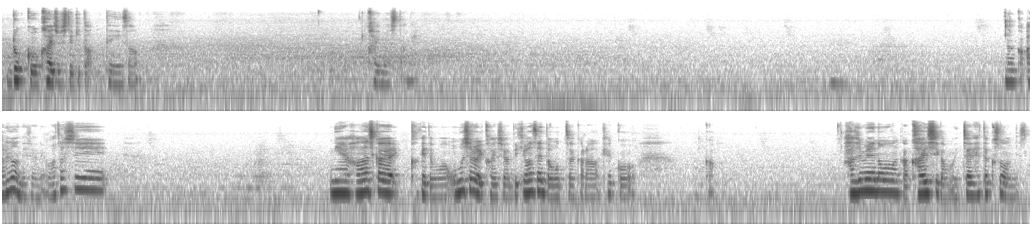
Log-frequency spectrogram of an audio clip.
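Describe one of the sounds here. A young woman speaks softly and cheerfully close by, in short bursts.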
